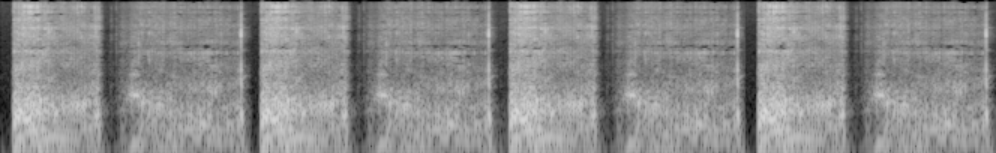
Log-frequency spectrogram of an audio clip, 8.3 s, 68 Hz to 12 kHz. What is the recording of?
Repeated empty cafetiere plunging recorded onto HI-MD with an AT822 mic and lightly processed.
cafetiere, coffee, growl, household, kitchen, plunge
